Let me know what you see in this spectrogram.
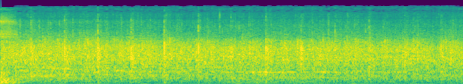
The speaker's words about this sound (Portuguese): Vamos aplaudir mais ao nome do Senhor Jesus.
